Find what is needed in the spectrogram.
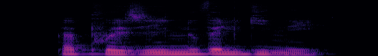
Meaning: Papua New Guinea (a country in Oceania)
- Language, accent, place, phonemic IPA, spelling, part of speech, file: French, France, Paris, /pa.pwa.zi.nu.vɛl.ɡi.ne/, Papouasie-Nouvelle-Guinée, proper noun, LL-Q150 (fra)-Papouasie-Nouvelle-Guinée.wav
